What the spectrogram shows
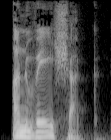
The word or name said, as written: अन्वेषक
